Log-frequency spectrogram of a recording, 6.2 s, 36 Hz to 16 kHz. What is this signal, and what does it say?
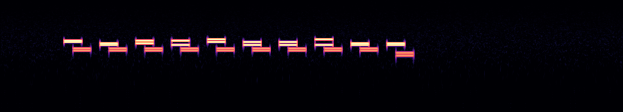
Multi-frequency trunk signalling (R2, with the far end's replies), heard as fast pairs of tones, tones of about 180 ms. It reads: 6154922711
